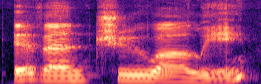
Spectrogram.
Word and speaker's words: eventually: more to eventually charlie so i'm going to kind of lose that ooh sound so two ways even chuwali you can hear how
